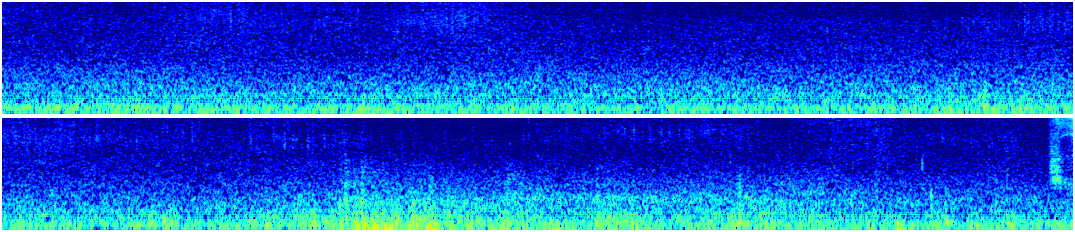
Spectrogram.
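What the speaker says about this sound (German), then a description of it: "Oh, es braut sich ein Sturm zusammen." Thunderstorm in the video game Horizon Forbidden West: constant heavy rain and wind noise with a deep thunder rumble breaking through around the middle, then settling back to steady downpour.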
